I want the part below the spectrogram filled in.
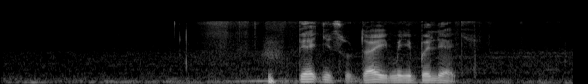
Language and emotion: Russian, angry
